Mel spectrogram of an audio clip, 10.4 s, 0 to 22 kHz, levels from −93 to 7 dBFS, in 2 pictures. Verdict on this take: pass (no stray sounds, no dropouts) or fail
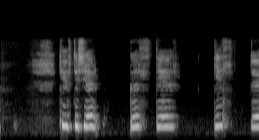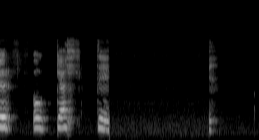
pass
